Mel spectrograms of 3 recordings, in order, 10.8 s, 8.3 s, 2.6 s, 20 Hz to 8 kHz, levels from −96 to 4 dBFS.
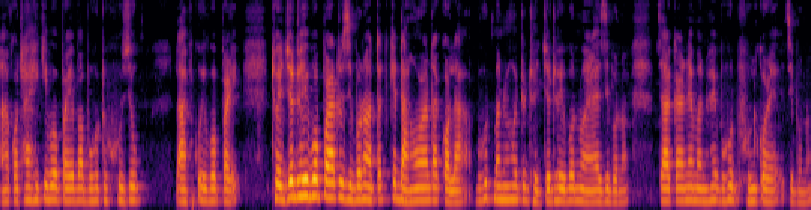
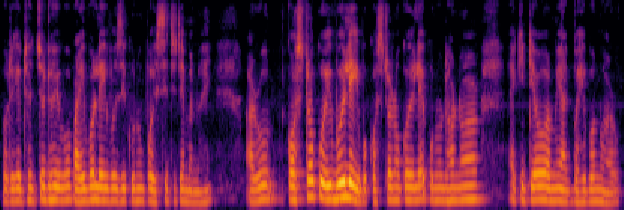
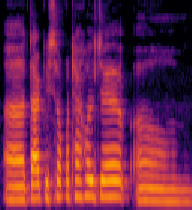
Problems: background sounds at intervals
